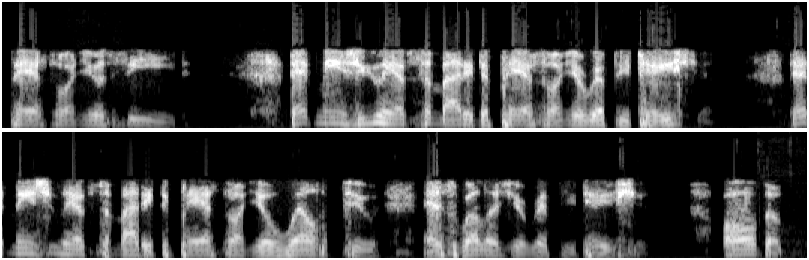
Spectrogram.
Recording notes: Telephone Interview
